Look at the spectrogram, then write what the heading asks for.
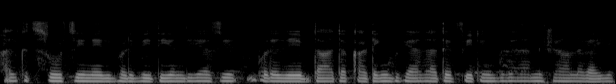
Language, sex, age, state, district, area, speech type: Dogri, female, 30-45, Jammu and Kashmir, Samba, rural, spontaneous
